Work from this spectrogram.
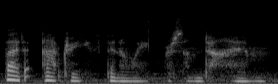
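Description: A woman in her thirties playing a calm, sinister scientist in an ASMR sci-fi roleplay, whispering softly, close to the mic, with a clinical, condescending manner. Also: low-pitched, dull audio, a little hiss or hum. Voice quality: soft, breathy whisper. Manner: unhurried, clinical, quietly condescending. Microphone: close microphone, seated facing the camera.

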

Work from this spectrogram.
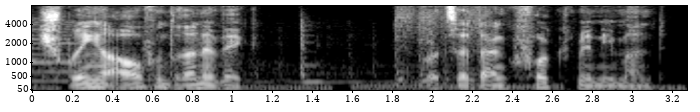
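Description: An actor playing a hunted, wry amateur sleuth, narrating and acting in a crime radio play in a clipped, brooding way. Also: male voice, normal speed, over music. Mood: tense, wry. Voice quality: low, husky. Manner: clipped, brooding, first-person telling.

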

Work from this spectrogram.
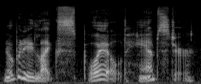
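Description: A woman's voice: fairly low pitch, animated, normal speed, gravelly, a bit bright, slightly rough, full character voice. Woman as a mischievous, playful young schoolboy. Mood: teasing.

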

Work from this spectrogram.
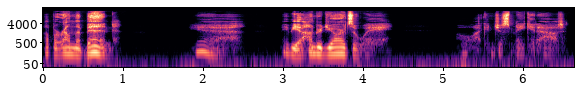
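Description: A man's voice: on the high side, a little slow, creaky, a bit bright, husky, no echo, full character voice. A man playing a stubborn, gold-hungry desert prospector with a folksy way of talking in an audio drama. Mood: wary, scheming. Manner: folksy, muttering to himself when alone.

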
